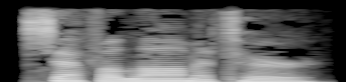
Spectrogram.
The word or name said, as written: cephalometer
